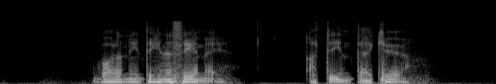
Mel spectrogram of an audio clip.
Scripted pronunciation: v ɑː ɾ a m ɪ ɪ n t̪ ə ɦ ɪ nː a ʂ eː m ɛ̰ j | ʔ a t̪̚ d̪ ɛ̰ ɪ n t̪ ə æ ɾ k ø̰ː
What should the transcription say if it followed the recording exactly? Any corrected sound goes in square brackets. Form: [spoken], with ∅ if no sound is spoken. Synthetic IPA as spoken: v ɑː ɾ a [n] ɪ ɪ n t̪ ə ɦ ɪ nː [ə] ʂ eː m ɛ̰ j | ʔ a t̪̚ d̪ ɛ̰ ɪ n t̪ ə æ ɾ [kʰ] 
